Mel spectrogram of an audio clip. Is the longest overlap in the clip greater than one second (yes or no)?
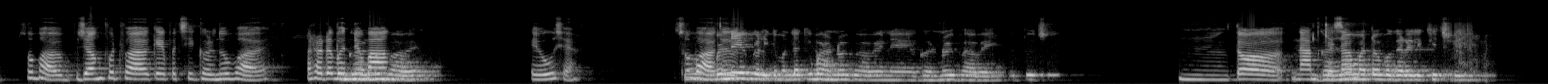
no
